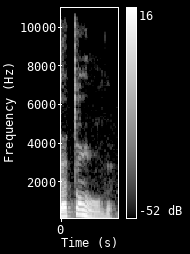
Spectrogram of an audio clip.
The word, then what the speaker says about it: attendent: ENT, again, the ENT is silent, okay? And here's a regular RE verb, attendre. J'attends, tu attends, il, elle, on attend, nous attendons, vous attendez, ils, elles attendent.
